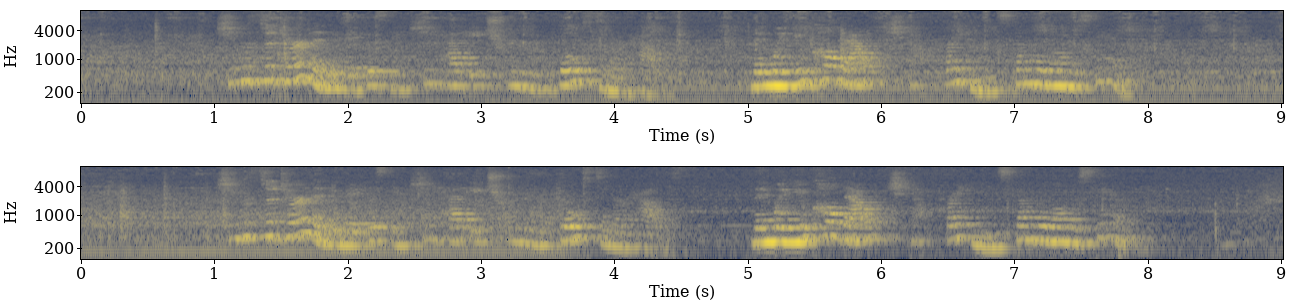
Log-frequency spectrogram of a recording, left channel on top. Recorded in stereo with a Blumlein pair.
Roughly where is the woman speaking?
Ahead left.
